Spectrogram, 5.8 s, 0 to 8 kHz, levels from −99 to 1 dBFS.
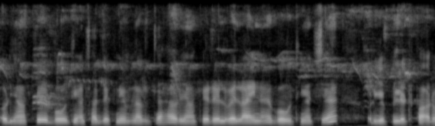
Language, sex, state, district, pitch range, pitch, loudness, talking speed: Hindi, male, Bihar, Gopalganj, 115-120 Hz, 115 Hz, -35 LUFS, 245 wpm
